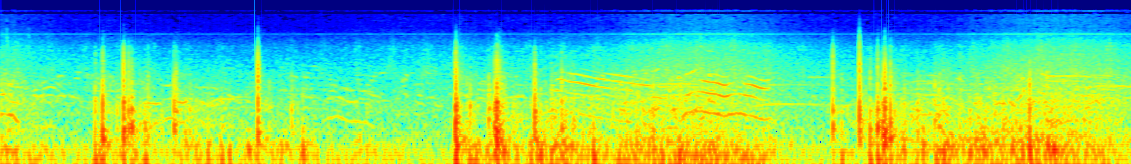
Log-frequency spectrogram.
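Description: Fireworks burst with sharp bangs and booms.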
